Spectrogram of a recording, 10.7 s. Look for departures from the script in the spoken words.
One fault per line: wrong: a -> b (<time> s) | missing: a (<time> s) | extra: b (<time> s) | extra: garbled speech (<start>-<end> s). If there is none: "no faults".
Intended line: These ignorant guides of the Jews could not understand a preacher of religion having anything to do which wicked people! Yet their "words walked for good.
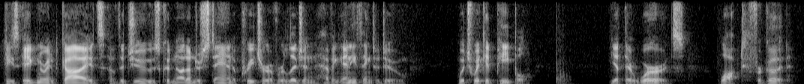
no faults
